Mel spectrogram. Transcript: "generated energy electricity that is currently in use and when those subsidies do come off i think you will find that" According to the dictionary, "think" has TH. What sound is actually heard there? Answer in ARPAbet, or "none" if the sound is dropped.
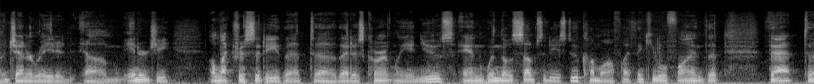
TH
